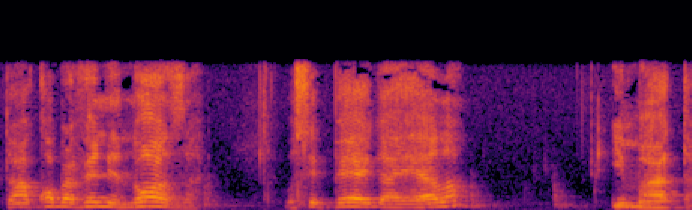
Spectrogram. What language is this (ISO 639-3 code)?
por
